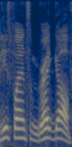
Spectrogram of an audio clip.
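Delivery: put-on sarcastic delivery. Retelling what was said about a golfer's double bogey: imitating a sarcastic remark.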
